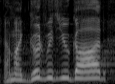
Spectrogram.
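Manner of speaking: high, eager mock plea; hammed-up anxious people-pleaser; anxious seeking approval. Pastor mimicking a giver anxious for God's approval, high mock plea.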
